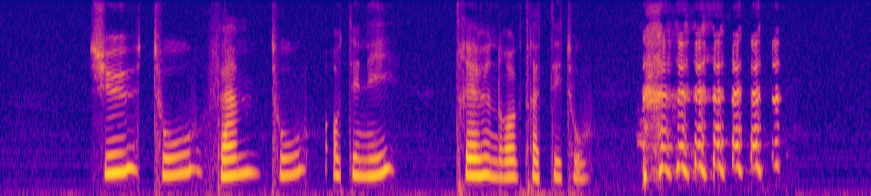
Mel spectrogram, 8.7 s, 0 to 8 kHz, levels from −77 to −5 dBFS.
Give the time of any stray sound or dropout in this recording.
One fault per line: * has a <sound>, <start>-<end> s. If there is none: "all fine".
* has a laugh, 6.4-7.9 s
